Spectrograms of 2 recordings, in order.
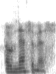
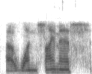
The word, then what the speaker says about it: Onesimus: it right and I'm gonna go with onesimus today as the proper pronunciation Onesimus but we could probably come up with all kinds of ways to mess up that name we could call him once I miss or onesimus or any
